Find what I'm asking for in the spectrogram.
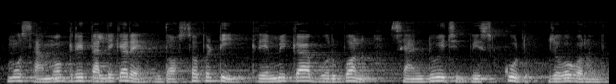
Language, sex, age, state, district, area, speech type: Odia, male, 18-30, Odisha, Khordha, rural, read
